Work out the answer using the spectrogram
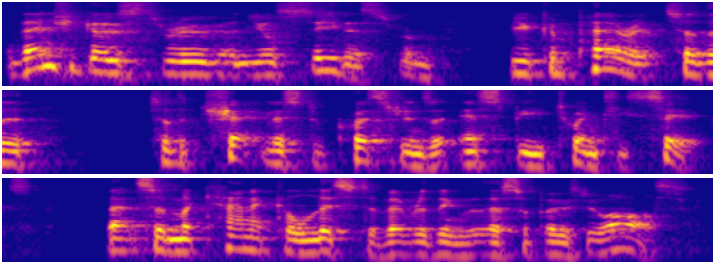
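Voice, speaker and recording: With a mid-range voice at a moderate pace, an English barrister presents a courtroom legal submission to appeal judges. He speaks hesitantly, often saying um, restarting and apologizing. The setting is a large courtroom, captured with roomy audio.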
